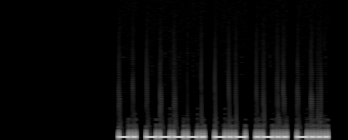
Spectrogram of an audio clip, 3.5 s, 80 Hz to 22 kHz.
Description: Morse code, heard as a keyed tone, about 34 wpm, 700 Hz. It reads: N9KLB
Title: USA Call Signs 35wpm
